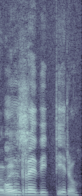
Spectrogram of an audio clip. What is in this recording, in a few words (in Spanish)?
se derritió, Mexicano Guerrero; INALI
